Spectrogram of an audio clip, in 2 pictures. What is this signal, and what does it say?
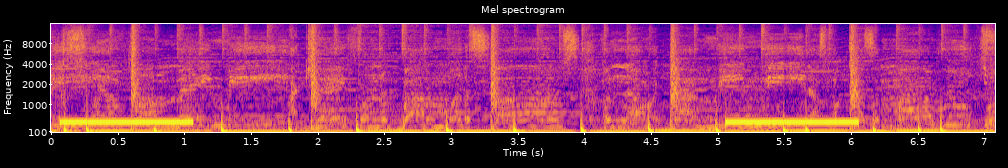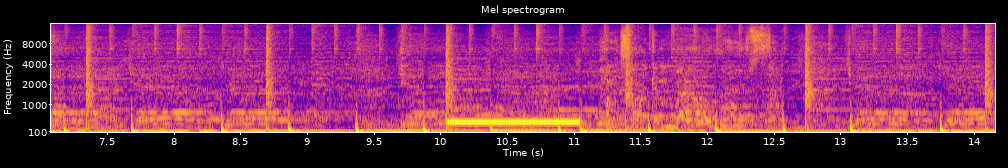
Ringback tone (Europe, 425 Hz), with noise.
